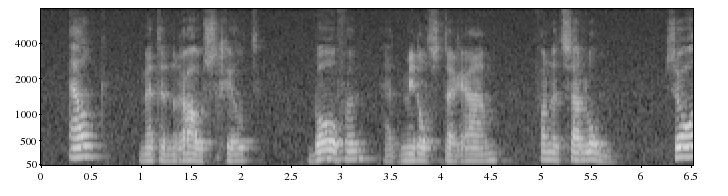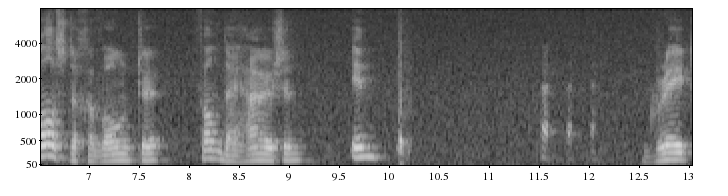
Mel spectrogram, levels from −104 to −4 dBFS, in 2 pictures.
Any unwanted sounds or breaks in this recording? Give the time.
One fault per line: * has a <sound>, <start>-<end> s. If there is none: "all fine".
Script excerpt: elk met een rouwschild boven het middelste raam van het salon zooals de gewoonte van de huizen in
* has a whoosh, 10.1-10.2 s
* has a laugh, 11.5-12.1 s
